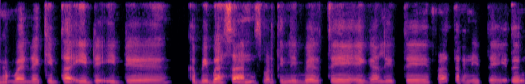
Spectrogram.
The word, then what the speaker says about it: liberté: Nah, kita sering dengar revolusi Prancis tadi memperkenalkan kepada kita ide-ide kebebasan seperti liberté, égalité, fraternité. Itu bacanya gimana sih, biar agak benar?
